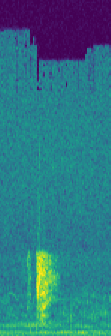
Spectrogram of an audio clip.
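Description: Steady low drone of an airplane flying overhead over the ocean, about to land, a faint, even hum with a constant tone that holds throughout and barely changes.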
